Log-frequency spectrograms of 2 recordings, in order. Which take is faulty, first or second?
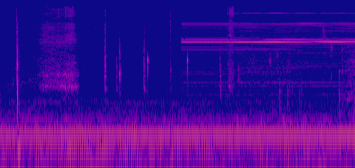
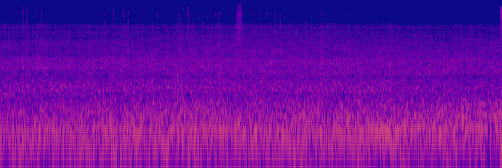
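first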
